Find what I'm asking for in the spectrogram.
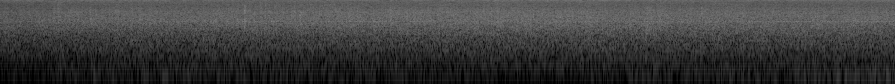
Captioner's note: wind hissing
